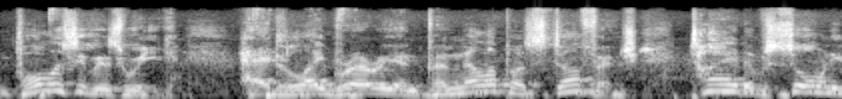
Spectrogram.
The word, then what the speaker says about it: Penelope: Also, you pronounce her name very weirdly. You say Penelope? That's what it sounded like. Come on, Ricky, it's Penelope.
